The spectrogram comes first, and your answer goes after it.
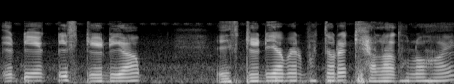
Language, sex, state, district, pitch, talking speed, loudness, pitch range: Bengali, male, West Bengal, North 24 Parganas, 165 Hz, 120 wpm, -16 LUFS, 155-175 Hz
